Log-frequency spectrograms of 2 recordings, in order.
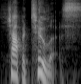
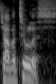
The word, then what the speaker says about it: Tchoupitoulas: connection so it's so the third syllable is the emphasis of chapatulas chapatulas that's right but the S is there see I'm learning I'm learning that we pronounce the S's and we're about to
